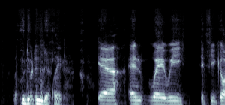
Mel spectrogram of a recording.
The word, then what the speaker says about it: OODA: working on, which is how do you guys pronounce it properly? Is it ODA or ODA? Uda.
